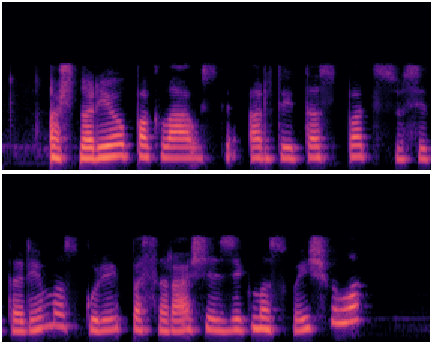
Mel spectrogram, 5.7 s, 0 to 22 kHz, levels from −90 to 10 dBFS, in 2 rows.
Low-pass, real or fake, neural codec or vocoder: 5.4 kHz; fake; codec, 16 kHz in and 24 kHz out, 1 kbps, XY-Tokenizer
